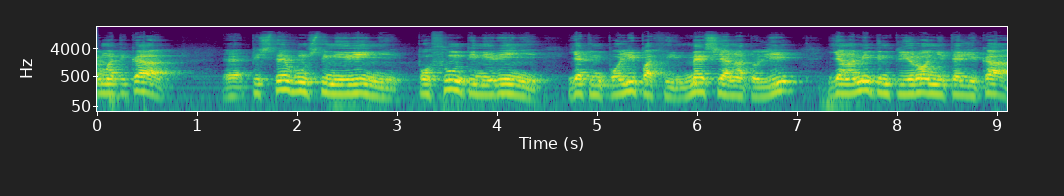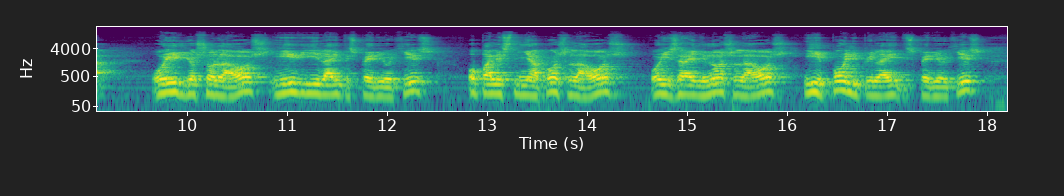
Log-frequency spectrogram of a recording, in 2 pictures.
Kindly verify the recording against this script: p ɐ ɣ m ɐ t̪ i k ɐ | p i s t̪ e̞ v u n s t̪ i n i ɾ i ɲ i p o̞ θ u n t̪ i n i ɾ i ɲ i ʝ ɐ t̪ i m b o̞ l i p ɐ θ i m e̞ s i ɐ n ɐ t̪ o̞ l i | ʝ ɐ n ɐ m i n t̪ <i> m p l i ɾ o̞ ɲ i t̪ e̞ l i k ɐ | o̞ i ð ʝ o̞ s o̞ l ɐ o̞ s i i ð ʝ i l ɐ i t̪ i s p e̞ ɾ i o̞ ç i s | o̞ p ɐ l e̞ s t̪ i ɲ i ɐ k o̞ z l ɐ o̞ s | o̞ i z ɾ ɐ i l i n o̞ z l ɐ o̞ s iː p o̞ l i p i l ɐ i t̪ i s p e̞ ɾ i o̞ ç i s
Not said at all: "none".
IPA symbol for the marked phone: i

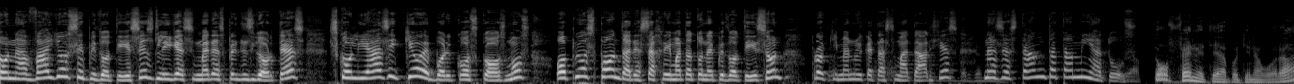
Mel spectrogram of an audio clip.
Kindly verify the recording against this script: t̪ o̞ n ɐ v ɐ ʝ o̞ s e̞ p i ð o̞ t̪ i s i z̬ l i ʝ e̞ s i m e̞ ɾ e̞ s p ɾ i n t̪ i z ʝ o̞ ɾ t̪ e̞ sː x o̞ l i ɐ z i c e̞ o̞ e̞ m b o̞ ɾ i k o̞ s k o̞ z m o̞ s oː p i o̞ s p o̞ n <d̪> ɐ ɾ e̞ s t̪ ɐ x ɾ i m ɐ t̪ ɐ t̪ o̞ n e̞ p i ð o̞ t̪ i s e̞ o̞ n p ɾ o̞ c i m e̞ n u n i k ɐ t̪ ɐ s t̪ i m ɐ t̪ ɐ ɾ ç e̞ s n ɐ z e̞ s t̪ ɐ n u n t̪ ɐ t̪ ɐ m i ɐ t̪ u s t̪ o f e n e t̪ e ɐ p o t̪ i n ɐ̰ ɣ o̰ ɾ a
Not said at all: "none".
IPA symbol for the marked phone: d̪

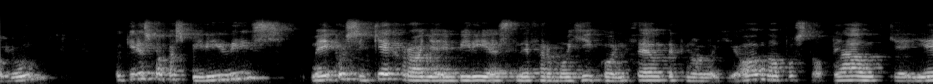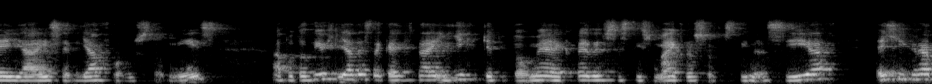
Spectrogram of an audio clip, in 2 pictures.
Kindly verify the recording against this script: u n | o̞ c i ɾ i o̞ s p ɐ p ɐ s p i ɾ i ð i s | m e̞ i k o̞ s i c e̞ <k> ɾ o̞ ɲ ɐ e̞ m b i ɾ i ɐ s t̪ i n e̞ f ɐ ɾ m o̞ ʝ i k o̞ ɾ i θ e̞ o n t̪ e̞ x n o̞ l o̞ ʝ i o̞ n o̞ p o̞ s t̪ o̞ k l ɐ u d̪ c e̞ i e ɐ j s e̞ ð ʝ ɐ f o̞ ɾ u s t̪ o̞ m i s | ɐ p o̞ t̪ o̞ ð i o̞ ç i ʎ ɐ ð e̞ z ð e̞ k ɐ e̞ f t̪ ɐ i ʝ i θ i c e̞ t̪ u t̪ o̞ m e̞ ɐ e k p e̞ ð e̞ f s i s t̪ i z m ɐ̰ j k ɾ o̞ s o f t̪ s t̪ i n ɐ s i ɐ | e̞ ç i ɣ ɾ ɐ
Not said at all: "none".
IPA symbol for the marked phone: x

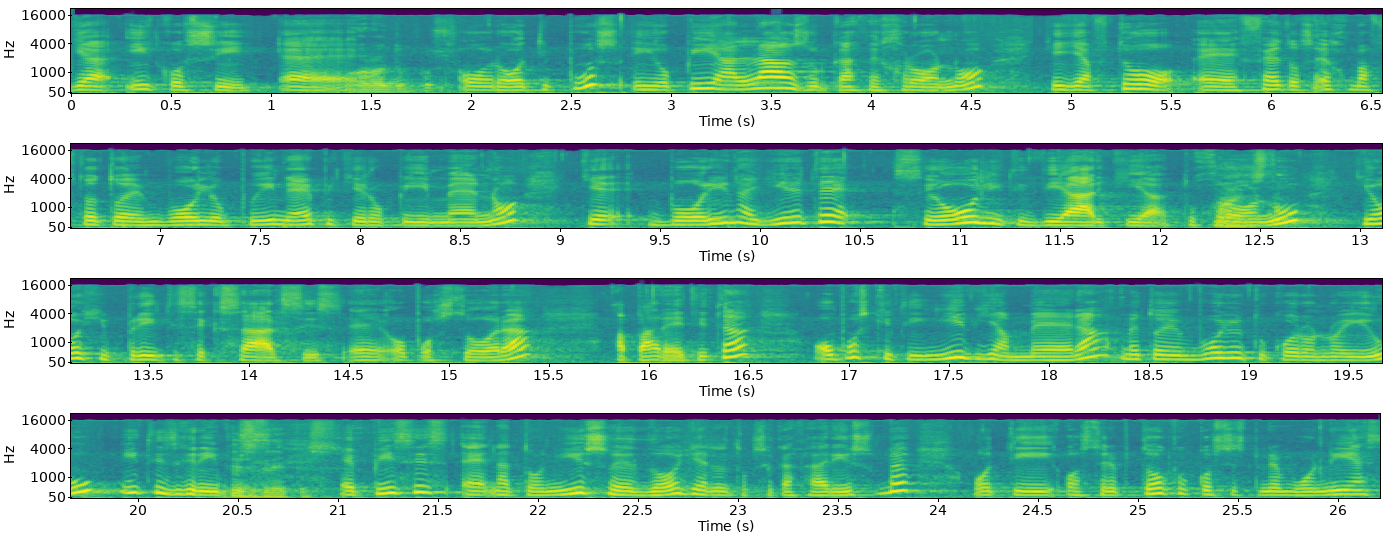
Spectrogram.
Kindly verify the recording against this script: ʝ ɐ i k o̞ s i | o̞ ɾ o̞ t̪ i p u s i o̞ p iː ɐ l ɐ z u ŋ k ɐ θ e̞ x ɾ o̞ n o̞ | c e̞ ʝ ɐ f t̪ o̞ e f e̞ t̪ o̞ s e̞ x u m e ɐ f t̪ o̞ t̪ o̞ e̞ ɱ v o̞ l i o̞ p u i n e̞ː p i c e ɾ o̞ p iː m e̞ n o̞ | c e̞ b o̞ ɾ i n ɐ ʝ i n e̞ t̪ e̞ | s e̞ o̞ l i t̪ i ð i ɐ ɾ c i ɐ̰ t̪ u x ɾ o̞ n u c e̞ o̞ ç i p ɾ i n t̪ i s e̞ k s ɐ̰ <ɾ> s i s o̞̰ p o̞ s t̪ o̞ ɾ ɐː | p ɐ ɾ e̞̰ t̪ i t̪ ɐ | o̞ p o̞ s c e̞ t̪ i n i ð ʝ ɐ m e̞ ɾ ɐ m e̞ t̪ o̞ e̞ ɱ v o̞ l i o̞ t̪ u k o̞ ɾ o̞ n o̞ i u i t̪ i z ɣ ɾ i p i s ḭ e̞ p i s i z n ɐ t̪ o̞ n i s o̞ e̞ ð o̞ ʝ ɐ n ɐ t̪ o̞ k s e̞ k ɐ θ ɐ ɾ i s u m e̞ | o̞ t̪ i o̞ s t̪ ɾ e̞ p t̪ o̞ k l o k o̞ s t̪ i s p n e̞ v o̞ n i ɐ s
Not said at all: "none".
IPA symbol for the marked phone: ɾ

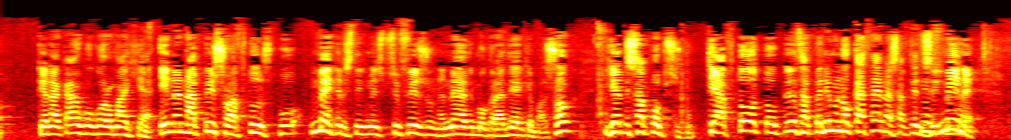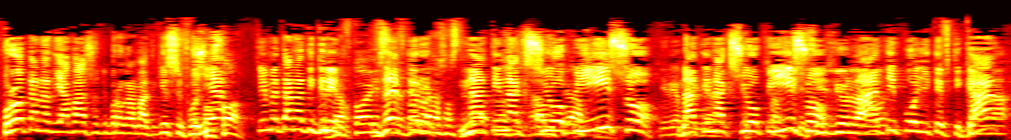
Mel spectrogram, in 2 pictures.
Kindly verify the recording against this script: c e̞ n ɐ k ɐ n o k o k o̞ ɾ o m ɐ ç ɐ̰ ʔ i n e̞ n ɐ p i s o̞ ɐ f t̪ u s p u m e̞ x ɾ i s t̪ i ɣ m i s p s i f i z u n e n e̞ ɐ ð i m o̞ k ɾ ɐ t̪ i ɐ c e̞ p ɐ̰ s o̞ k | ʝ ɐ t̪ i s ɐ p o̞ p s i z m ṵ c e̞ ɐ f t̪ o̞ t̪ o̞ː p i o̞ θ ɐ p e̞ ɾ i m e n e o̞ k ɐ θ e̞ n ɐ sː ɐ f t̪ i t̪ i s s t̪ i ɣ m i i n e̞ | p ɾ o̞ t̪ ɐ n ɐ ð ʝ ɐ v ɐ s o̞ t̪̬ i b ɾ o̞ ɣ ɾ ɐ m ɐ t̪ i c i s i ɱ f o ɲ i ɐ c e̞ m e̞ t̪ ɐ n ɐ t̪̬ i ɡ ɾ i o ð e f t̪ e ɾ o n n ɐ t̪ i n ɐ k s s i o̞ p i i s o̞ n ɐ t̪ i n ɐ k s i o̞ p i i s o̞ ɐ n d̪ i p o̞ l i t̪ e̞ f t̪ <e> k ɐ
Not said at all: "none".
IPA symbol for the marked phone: i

